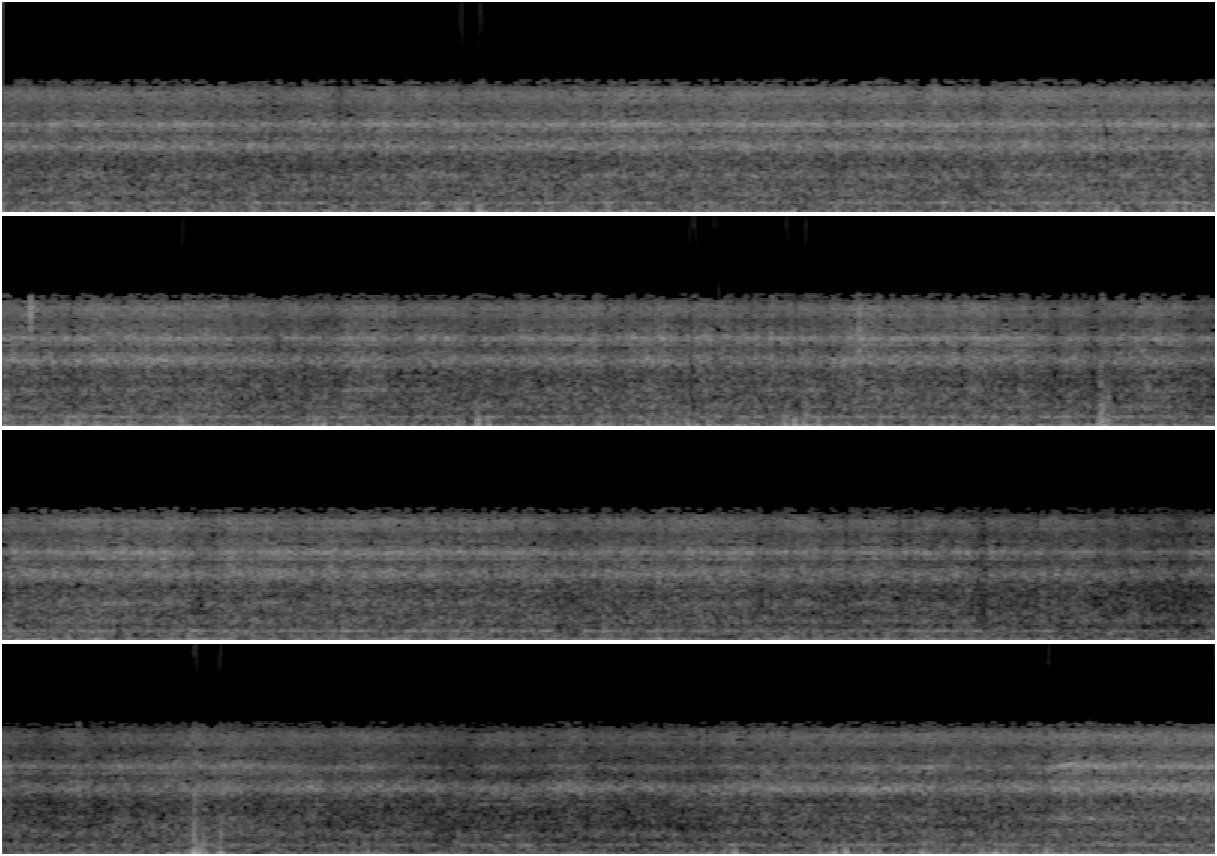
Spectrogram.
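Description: Wind buffeting an action camera's microphone over the steady rumble and rattle of a mountain bike rolling along a bumpy dirt track.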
